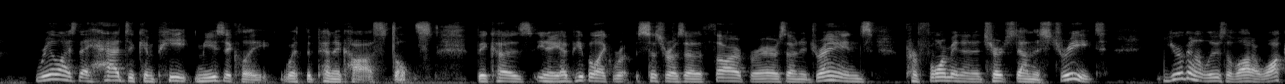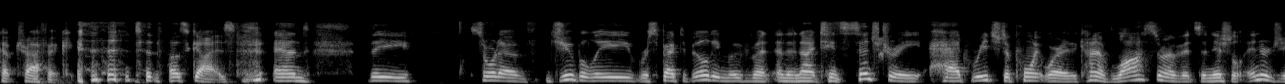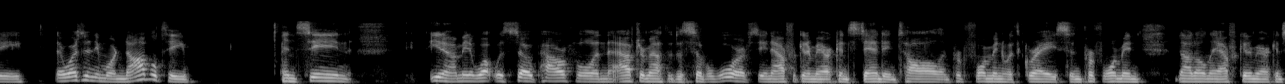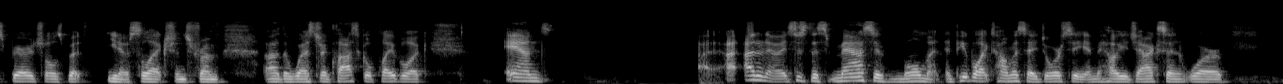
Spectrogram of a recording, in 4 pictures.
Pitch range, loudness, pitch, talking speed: 130-165 Hz, -24 LUFS, 140 Hz, 160 wpm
